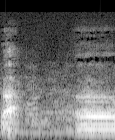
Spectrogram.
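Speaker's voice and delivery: ordinary delivery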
